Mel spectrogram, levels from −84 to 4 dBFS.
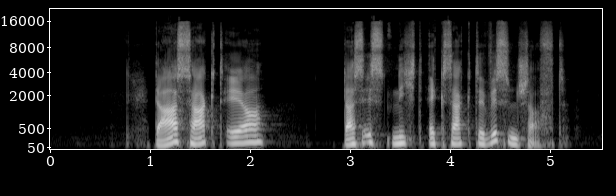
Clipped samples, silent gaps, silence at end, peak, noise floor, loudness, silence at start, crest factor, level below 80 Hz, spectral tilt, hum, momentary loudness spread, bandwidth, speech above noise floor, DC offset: under 0.1%; none; 0.4 s; -4 dBFS; -74 dBFS; -20 LUFS; 1.05 s; 18 dB; -60 dBFS; -5 dB/octave; none; 10 LU; 16.5 kHz; 54 dB; under 0.1%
